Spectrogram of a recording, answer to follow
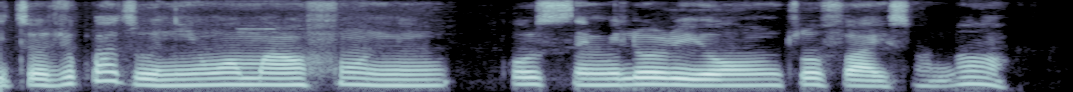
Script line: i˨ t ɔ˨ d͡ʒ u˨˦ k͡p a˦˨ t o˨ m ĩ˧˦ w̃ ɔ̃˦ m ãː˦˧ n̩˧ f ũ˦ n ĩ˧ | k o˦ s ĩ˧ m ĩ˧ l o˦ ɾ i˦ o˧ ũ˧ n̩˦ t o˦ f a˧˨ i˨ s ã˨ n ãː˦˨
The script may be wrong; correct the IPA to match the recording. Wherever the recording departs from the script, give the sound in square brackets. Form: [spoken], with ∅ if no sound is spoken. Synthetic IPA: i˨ t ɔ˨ d͡ʒ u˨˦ k͡p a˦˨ t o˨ [n] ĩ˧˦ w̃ ɔ̃˦ m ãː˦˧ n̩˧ f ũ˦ n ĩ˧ | k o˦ s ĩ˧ m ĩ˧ l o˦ ɾ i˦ o˧ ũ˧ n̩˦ t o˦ f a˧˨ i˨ s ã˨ n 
